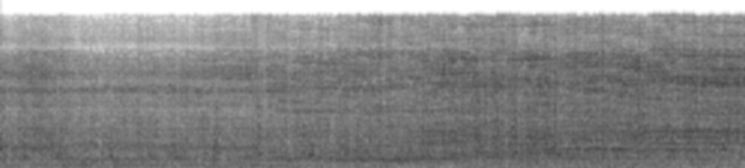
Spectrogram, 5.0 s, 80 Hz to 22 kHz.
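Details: 1970 Chevy C-40 mechanics truck, sat 15+ years, just started after ignition wiring: smooth steady low idle rumble, no knocks, misses or surges; healthy idle.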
